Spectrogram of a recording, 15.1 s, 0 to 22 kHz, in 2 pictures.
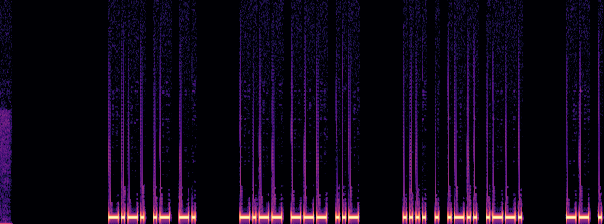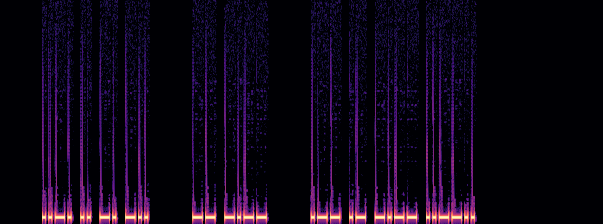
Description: Morse code, heard as a keyed tone, about 32 wpm, 700 Hz. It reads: CAN YOU HELP ME FIND MY WAY?
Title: 2x Word-Spacing - Sentences from Top 200 Words - 30wpm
